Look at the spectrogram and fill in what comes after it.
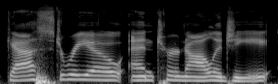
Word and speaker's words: gastroenterology: However, and this is not a joke, the head of gastroenterology at Children's Hospital of LA, whose name is Dr. Frank Sinatra.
